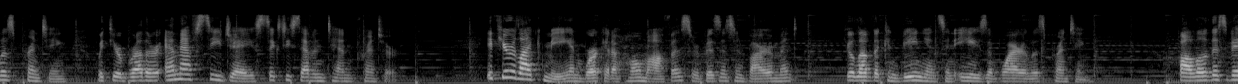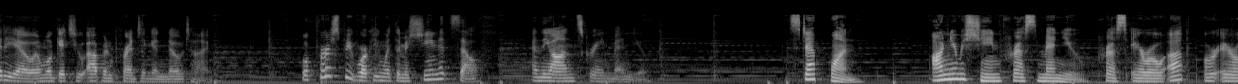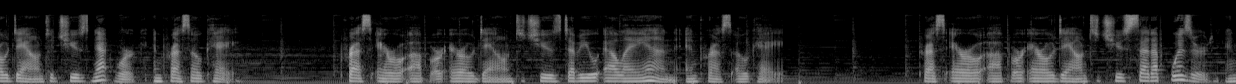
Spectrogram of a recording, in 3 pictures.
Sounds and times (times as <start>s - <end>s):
Speech: 0.0s - 4.0s, 4.9s - 10.9s, 11.8s - 14.5s, 15.4s - 18.9s, 20.3s - 21.0s, 21.7s - 27.2s, 28.2s - 32.6s, 34.0s - 37.1s
Music: 0.0s - 37.1s.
